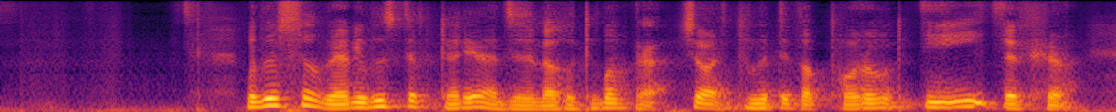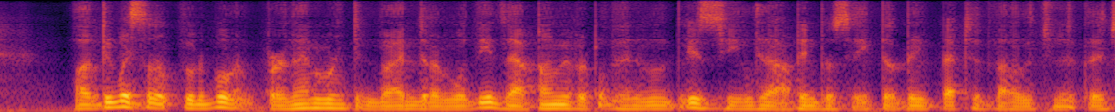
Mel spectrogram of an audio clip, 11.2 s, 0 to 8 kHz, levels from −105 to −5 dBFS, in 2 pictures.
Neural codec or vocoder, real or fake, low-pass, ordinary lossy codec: codec, 16 kHz, 0.5 kbps, FreqCodec, larger model; fake; none; none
